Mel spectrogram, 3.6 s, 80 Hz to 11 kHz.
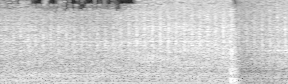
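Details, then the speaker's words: Audi A4 B5 at idle: steady fast knock, a few per second, loud over rough idle; owner first feared rod knock but later says it is not; thermostat leak noted, compression test planned. "so you hear that knocking noise i thought but so much i'm gonna wrap it up so as i wrap it up you can't hear it"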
